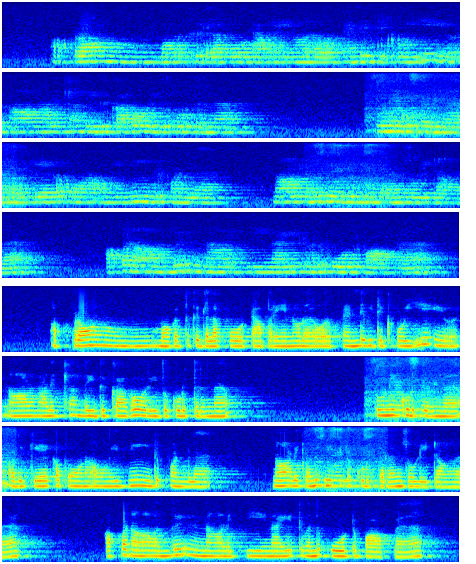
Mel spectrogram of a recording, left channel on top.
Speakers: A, on the right; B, on the right.
A: அப்புற முகத்துக்கு இதெல்லா போட்டே அப்புற என்னோட ஒர் ஃப்ரெண்டு வீட்டுக்கு போய் நாலு நாளைக்கு அந்த இதுக்காக ஒரு இது குடுத்துருந்தே துணி
B: சரி
A: குடுத்துருந்தே
B: சரிங்க
A: அது கேக்க போன அவ வீட்லயு இது பண்ணல நாளைக்கு வந்து
B: சரிங்க
A: வீட்ல குடுத்தறே சொல்லி ட்டாங்க அப்ப நா வந்து நாளைக்கு நைட் வந்து போட்டு பாப்பே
